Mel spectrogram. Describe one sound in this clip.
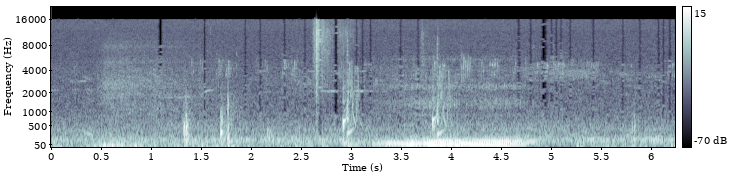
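A small creature pops up out of holes in the ground with short squeaky chirps.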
